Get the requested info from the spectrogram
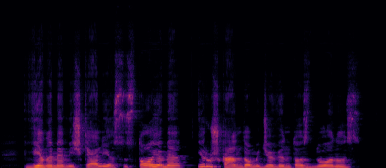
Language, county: Lithuanian, Vilnius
